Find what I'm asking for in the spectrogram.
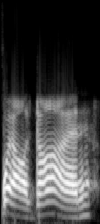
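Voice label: sees enemy killed, swat female; Counter Strike Model Pack; CS:GO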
